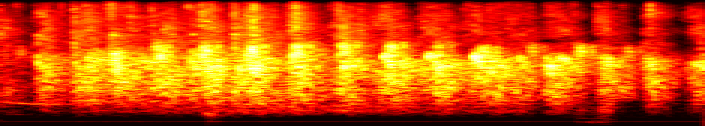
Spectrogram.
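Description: Live studio audience applauding, a dense, steady wash of clapping that holds for about three and a half seconds and dips slightly near the end, with a low constant hum underneath.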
